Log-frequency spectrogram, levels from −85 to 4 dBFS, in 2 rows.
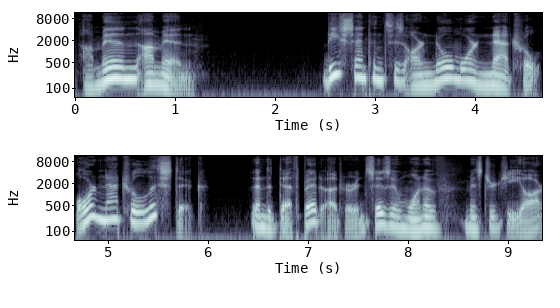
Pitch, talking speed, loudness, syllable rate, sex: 150 Hz, 135 wpm, -17 LUFS, 5.0 syllables/s, male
